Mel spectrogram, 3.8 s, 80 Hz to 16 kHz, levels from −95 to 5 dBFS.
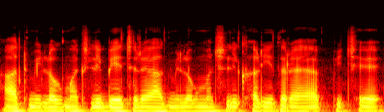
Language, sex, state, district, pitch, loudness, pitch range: Hindi, male, Bihar, West Champaran, 105 Hz, -16 LUFS, 100-105 Hz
